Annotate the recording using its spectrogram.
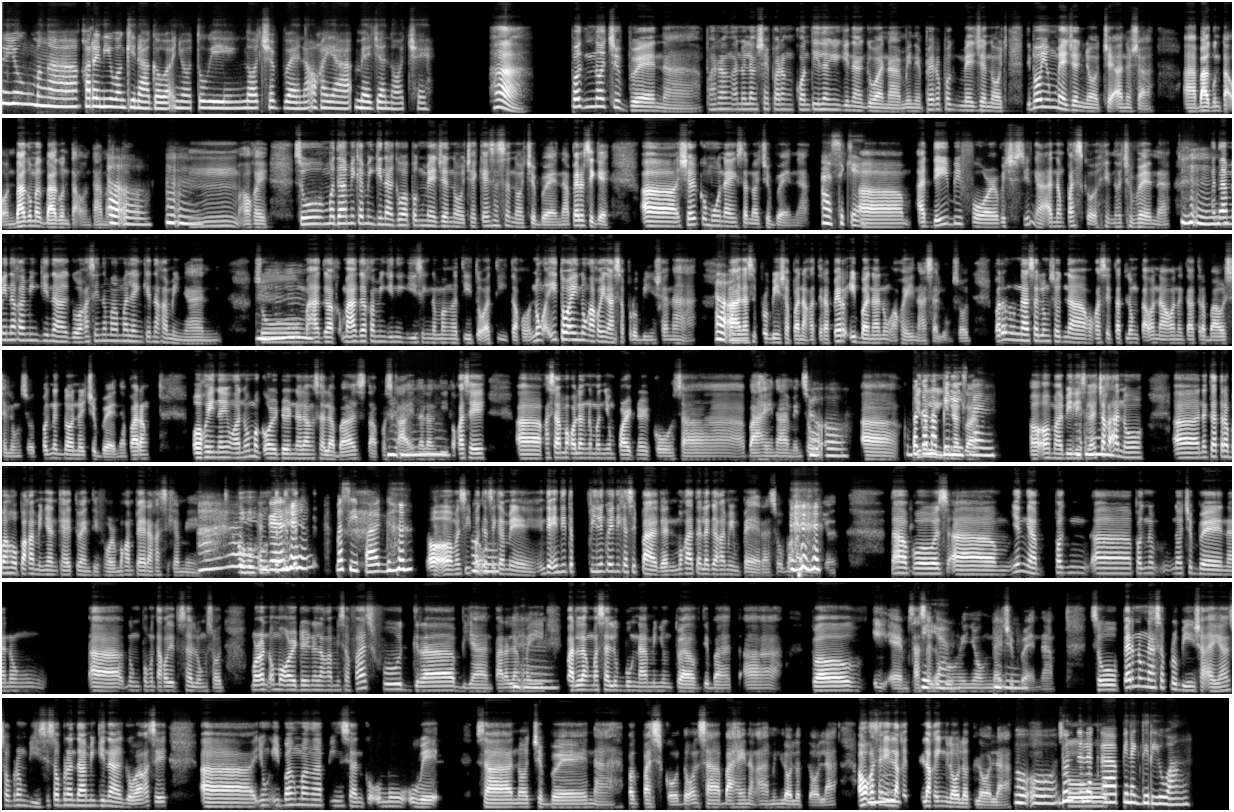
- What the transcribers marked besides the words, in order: in English: "a day before, which is"; tapping; laughing while speaking: "ang galing, masipag"; laugh
- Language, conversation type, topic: Filipino, podcast, Ano ang karaniwan ninyong ginagawa tuwing Noche Buena o Media Noche?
